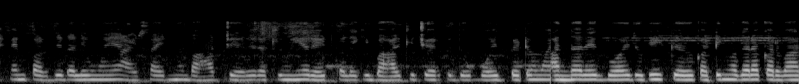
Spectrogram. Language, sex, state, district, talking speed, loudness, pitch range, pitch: Hindi, female, Chhattisgarh, Balrampur, 245 wpm, -25 LUFS, 205-220 Hz, 215 Hz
